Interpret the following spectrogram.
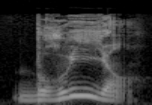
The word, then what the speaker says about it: bruyant: Bruyant, final T not pronounced, so you get bruyant, okay?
